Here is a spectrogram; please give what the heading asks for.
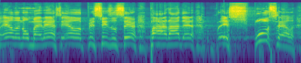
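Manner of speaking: irritated disciples. Acted. Disciples complaining to Jesus about the woman, irritated. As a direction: demand she be silenced. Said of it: "eles ficaram irritados com ela".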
